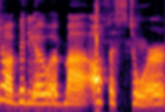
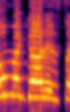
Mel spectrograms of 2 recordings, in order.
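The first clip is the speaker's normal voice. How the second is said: put-on excited yell, higher, louder; 8 semitones higher, 6 dB louder than usual. Telling a funny story, she reenacts what she shouted back then, retelling a loud yell. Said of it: "Like I yelled it really loud".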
